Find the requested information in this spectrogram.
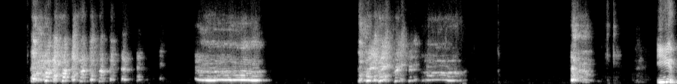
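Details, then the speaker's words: A child's rapid run of coughs ends in a long, high, crowing in-breath, then repeats: a paroxysmal cough with difficult, stridorous inspiration of laryngospasm type. "влажный кашель кашель затрудненным вдоль вдохе по типу ларингоспазм а и"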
